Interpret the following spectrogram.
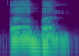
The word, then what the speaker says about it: urban: A próxima é essa aqui, ó, urban. Essa aqui não é urban, é urban. Tanto em inglês britânico quanto em inglês americano, tá?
